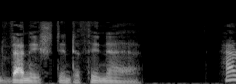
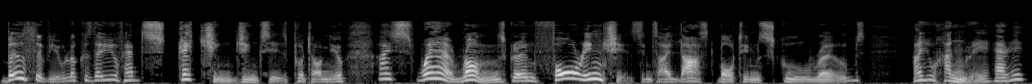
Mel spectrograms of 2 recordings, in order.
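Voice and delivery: Missus Weasley; 5 semitones higher than usual. Acted. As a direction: fuss over a grown boy like a mother. Motherly Missus Weasley fusses over Harry.

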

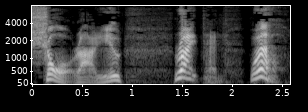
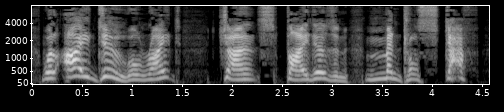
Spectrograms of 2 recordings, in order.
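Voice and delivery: higher, louder, bitter tirade; angry rant; 8 semitones higher, 4 dB louder than usual. Acted. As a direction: rant at him, hurt and furious. Ron's angry rant at Harry.

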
